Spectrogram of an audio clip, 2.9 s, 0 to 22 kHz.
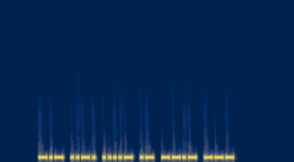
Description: Morse code, heard as a keyed tone, about 57 wpm, 700 Hz. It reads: KF4AQO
